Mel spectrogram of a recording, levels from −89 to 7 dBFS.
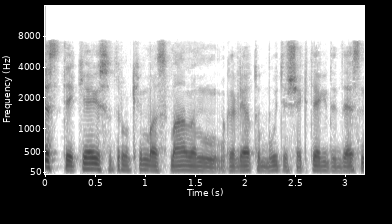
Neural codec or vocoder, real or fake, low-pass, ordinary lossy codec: codec, 16 kHz, 2 kbps, FunCodec, trained on Chinese and English, 25 frames a second; fake; 7.2 kHz; AAC, 48 kbps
